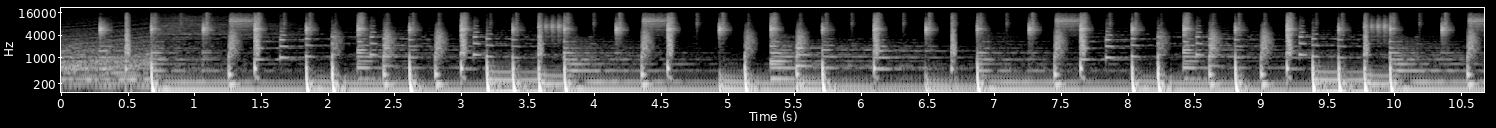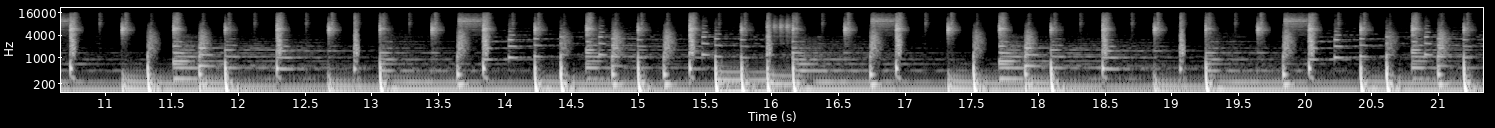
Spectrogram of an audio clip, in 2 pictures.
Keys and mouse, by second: 9.1 click.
